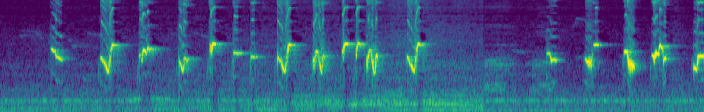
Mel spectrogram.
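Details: Fighting song of a sooty-headed bulbul, long ropel style, played to make birds answer; quick chattering notes in a busy burst, a brief pause with a faint lower murmur, then more rising chirps, hum in the background.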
